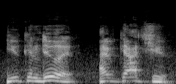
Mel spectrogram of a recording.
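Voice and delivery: ordinary talk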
